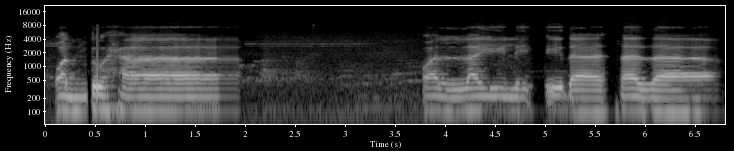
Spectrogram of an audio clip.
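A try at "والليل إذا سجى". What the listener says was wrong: ওয়াল্লাইলি ইজা, এই জালটি দালের মতো হয়ে যাচ্ছে। আরেকটু হালকা করে, ওয়াল্লাইলি ইজা সাজা। ইজা, জালটি একালি টান হবে, আলিফ মাদ্দা।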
